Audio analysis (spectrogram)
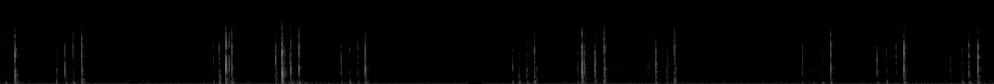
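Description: A long, thin, flat printed cardboard packaging card with a hang hole is held flat and tapped with long red-painted fingernails in fast, typing-like strokes. Quiet, dry, bright clicks come in quick clusters separated by short pauses, with a brief silent gap near the middle. Each tap is sharp and dies away almost instantly.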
